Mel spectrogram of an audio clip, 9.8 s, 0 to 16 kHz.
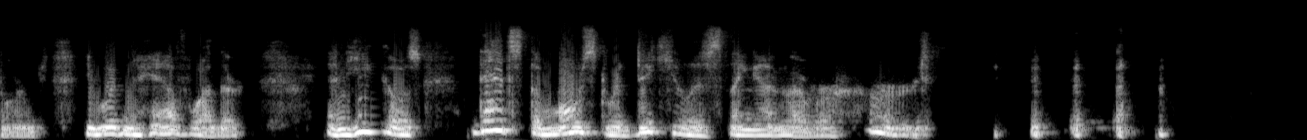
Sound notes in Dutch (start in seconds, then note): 7.5 lacht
